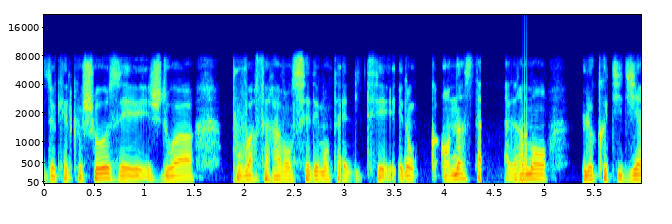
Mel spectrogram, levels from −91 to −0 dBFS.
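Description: From 2.95 to 3.90 s the speech catches and drags in a series of small hiccups, a repeated stall or stutter. Five times the sound hangs on what it was just producing, the longest hold about 150 ms. Together these fill 320 ms, roughly a third of that stretch. Packets were reaching the receiver more slowly than they were played out, so the jitter buffer kept running dry. Each time, the receiver extended the last sound until data arrived, so nothing is lost but the pace stumbles.

Inside that stretch, at 3.24 to 3.29 s, a brief garbled moment marks chunks played out of order. A piece of about 21 ms arrived one chunk late and played after the audio that should follow it. Nothing is dropped, but the sequence is scrambled, and the misplaced chunk meets its neighbours at hard, unmatched joins.

From 4.35 to 4.63 s the speech stops moving forward and the last sound is drawn out as a fading buzz or hiss for about 250 ms. 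There is no true silence, and the speech then resumes exactly where it left off. This is a call audio freeze, likely caused by packets held up in transit that emptied the jitter buffer. The receiver covered the wait by continuing the last sound, which adds about 250 ms of delay without losing anything.

At 4.78 to 4.82 s another short jumbled moment occurs where a second chunk of about 21 ms came one chunk late and was played out of its proper order.

In the final half second, from 5.46 to 5.96 s, the speech slows to about 92% of its pace while the pitch stays the same. Sounds are drawn out. This is a jitter buffer slow-down. The buffer was low or had just raised its target delay, so the receiver repeated individual pitch periods to rebuild its reserve, adding about 49 ms. The Opus codec's 8 kHz bandwidth limits the top end throughout.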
